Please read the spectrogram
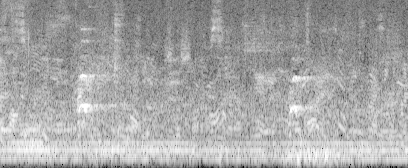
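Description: A dog giving two short, high yips, one about a second in and another just before the three-second mark, with people's voices in the background.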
